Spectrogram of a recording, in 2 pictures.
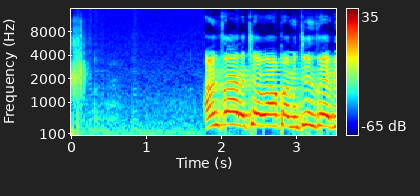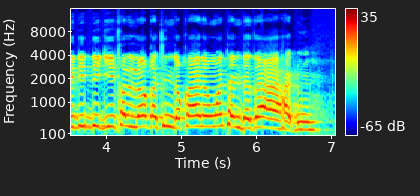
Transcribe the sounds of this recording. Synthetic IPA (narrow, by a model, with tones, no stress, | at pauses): ʔa˦nsʼaː˦ɽa˨t͡ʃeː˦˨waː˨kʷɔ˨mɪ˨tɪ˦˨nza˦˨bɪ˦dɪ˦dːɪ˦ɡʲiː˦kɐ˦˨nloː˦kɐ˨t͡ʃɪ˦nda˨kʷaː˦nɐ˦ŋwɐ˦tɐ˨nda˨zaː˦ʔa˨ɦa˨ɗuː˦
